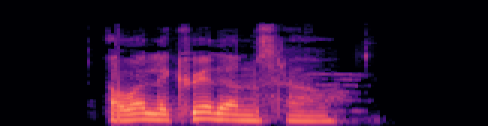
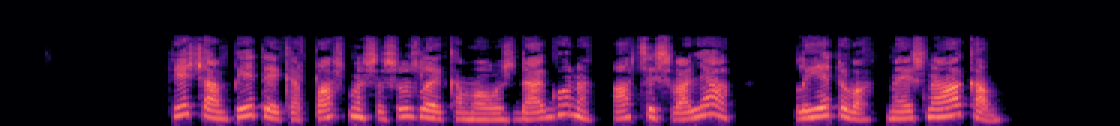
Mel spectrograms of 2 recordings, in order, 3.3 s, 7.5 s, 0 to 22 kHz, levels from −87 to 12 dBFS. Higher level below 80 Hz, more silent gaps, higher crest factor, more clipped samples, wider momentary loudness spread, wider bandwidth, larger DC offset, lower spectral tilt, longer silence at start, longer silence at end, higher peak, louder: first, -58 dBFS vs -68 dBFS; second, none vs 3.99-4.06 s, 5.01-5.27 s; about the same, 18 dB vs 20 dB; neither; first, 11 LU vs 7 LU; first, 11 kHz vs 7.8 kHz; neither; first, -6.5 dB/octave vs -5 dB/octave; second, 0.7 s vs 1.15 s; first, 1 s vs 0.8 s; about the same, 0 dBFS vs -2 dBFS; first, -16 LUFS vs -19 LUFS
